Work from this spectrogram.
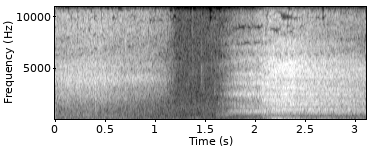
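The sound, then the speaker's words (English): Deep breaths drawn in through the nose during a guided calming exercise: long, airy rushes with a brief lull between them, the later breath fuller and louder. “Going ahead and taking two deep breaths in through the nose.”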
